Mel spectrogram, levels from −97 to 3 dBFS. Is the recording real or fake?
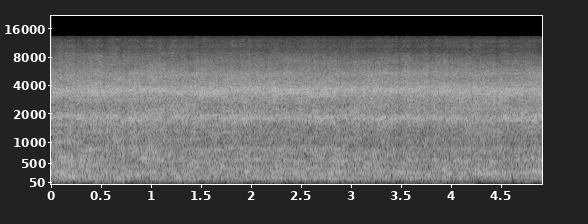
fake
